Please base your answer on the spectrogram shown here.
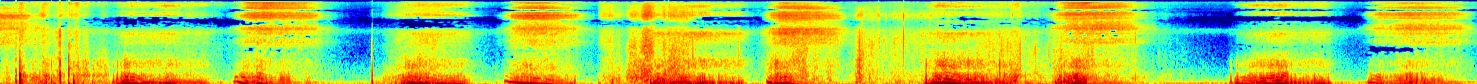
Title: Snoring up a storm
